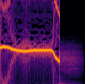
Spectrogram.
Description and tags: A gurgling beep from the Must Synth which ends with a kind of feedback/reverb-ish sound.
